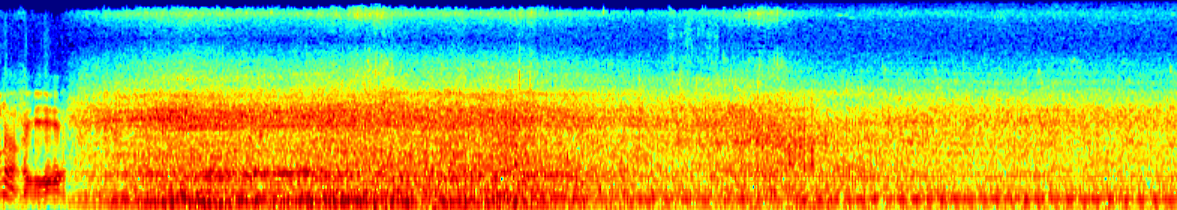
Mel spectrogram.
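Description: A motorcycle engine hums steadily at low speed.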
